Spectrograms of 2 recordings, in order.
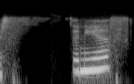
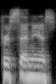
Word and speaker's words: Fresenius: Operations with, and apologize, I don't know if I can pronounce this correctly, for Fresenius Kidney Care. Nancy, we're so delighted to have you back. Thanks for being here. Thank you so much for welcoming me back, and I'm really excited to go into a few more details regarding resources available. And you pronounced Fresenius just fine.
